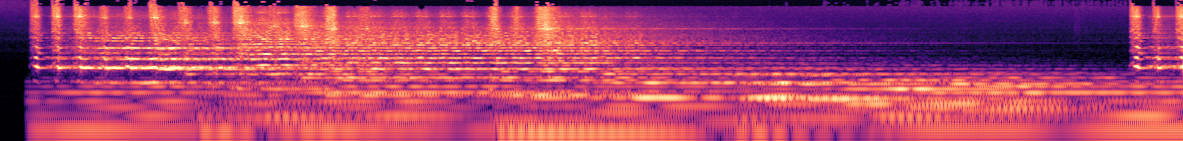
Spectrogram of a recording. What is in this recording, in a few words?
flute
